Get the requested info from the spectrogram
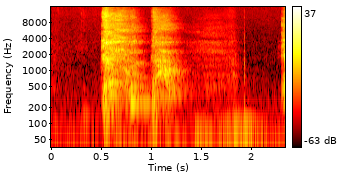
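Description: A man coughing into his fist: a sharp cough about half a second in, then a weaker second cough.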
